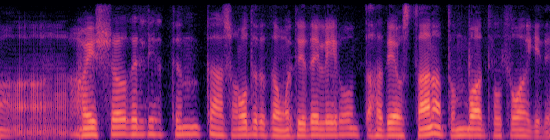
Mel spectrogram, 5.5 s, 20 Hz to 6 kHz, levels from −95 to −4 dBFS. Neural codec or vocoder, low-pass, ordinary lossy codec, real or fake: codec, 16 kHz, 0.8 kbps, ZipCodec; 5.4 kHz; none; fake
